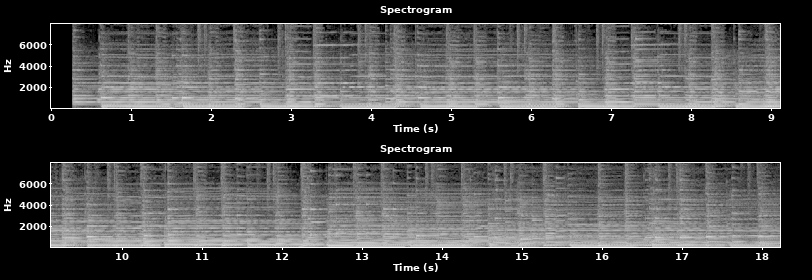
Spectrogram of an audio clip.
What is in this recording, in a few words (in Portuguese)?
Feliz Natal Religioso, M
